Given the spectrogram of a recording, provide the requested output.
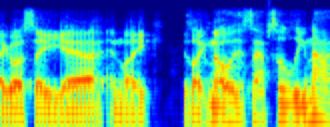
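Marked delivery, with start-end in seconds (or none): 1.6-2.5 mock-angry voice, higher pitch. Retelling how a man checking your ID reacted, retelling a mad grilling. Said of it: "like real mad, grilling".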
